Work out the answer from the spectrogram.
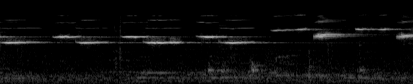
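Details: Singing canary giving mellow two-pitch whistled pulses that shift into higher, slurred, rising whistles near the end.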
